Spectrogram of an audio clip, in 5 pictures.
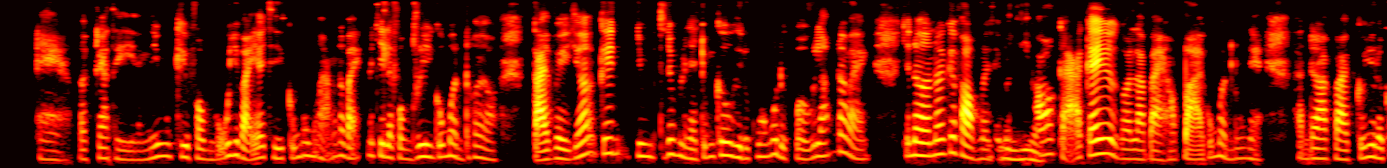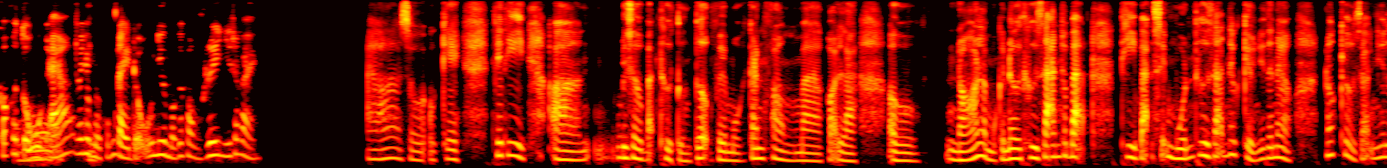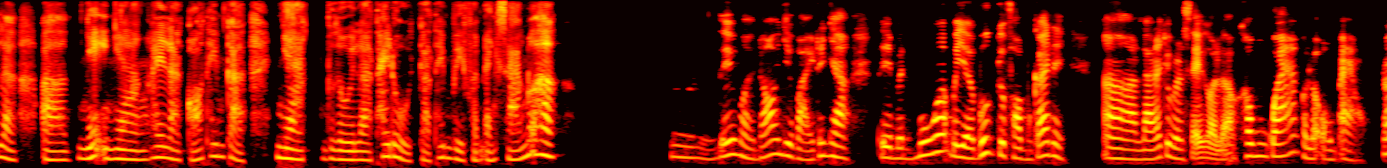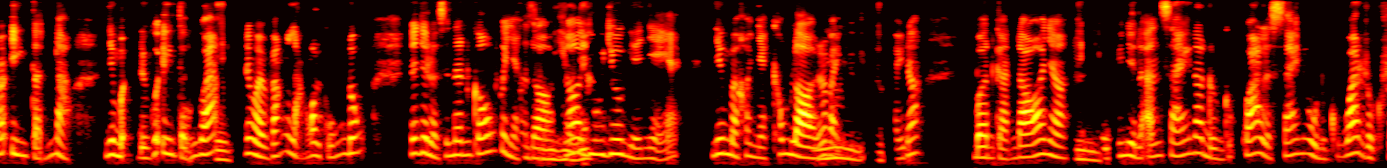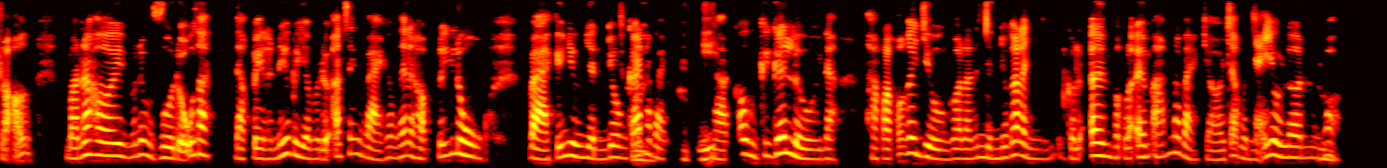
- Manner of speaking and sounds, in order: tapping; unintelligible speech; other background noise; "một" said as "ừn"
- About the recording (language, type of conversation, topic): Vietnamese, advice, Làm thế nào để biến nhà thành nơi thư giãn?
